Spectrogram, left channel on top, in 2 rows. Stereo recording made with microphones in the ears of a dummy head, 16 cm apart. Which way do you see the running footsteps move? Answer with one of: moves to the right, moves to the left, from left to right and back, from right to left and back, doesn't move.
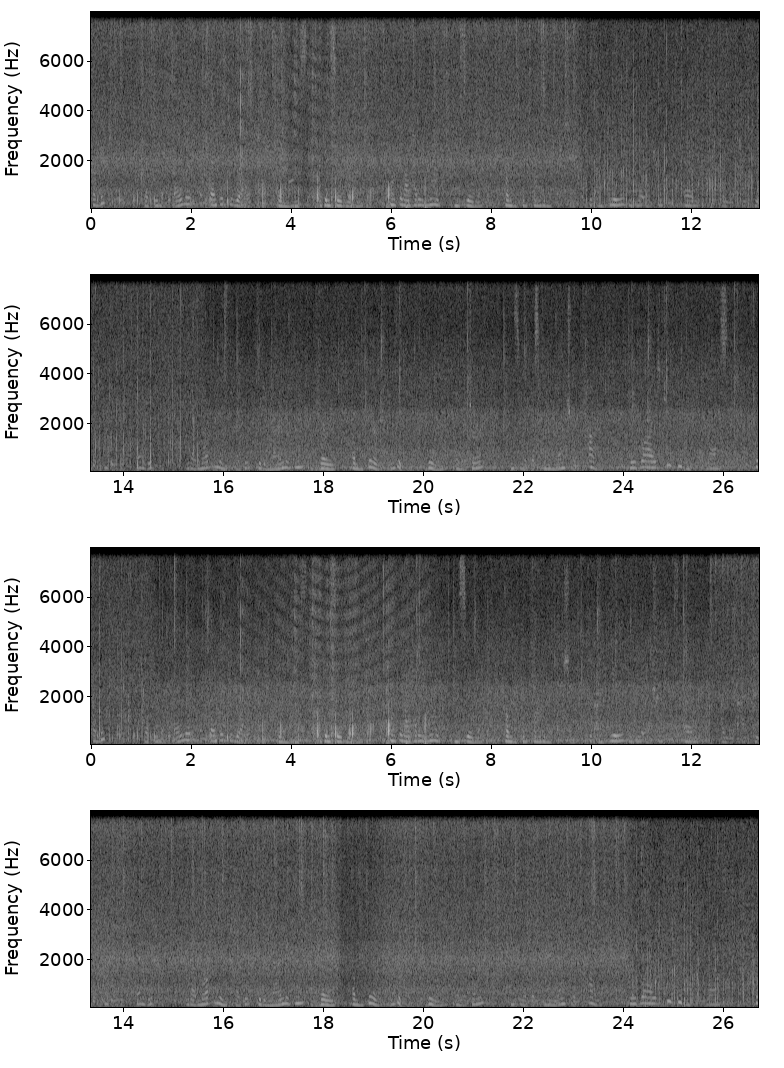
moves to the right.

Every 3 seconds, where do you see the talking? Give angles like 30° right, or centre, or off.
60° left, 30° left, centre, 30° right, 40° right, 10° right, 50° left, 70° left, 70° left.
